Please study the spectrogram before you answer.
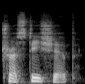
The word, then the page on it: trusteeship: American English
